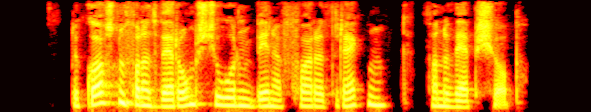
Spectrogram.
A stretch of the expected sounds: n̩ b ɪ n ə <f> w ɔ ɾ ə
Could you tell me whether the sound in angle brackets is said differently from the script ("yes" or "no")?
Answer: no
